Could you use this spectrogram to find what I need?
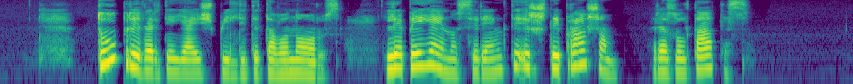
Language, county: Lithuanian, Kaunas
